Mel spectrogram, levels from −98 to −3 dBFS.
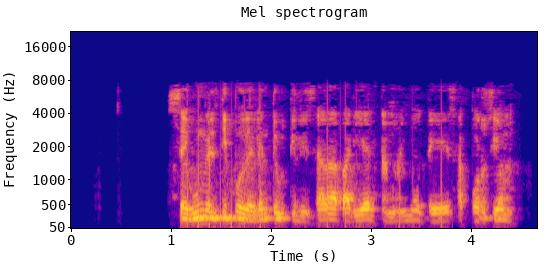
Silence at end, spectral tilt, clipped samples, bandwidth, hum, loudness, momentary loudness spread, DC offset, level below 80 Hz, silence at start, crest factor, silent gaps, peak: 0.25 s; -4.5 dB/octave; under 0.1%; 7.8 kHz; none; -19 LUFS; 10 LU; under 0.1%; -54 dBFS; 1 s; 18 dB; none; -2 dBFS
